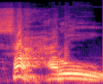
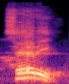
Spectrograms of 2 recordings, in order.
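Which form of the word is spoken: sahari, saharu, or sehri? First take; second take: saharu; sehri. First: The word is said as sa-ha-ru, ending in oo. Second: The word is said as seh-ri, with two syllables. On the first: The speaker calls it right. "আসলে বল শব্দ হলো সাহারু।" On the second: The speaker calls it wrong. "এই দুইটাই ভুল।"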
